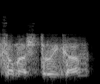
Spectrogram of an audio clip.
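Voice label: Polish chat; War Thunder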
